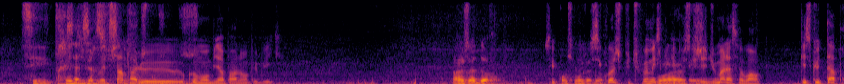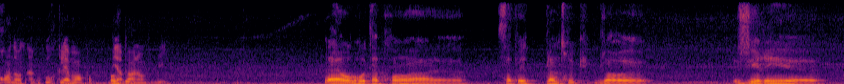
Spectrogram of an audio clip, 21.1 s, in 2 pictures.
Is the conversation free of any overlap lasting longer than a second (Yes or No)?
No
